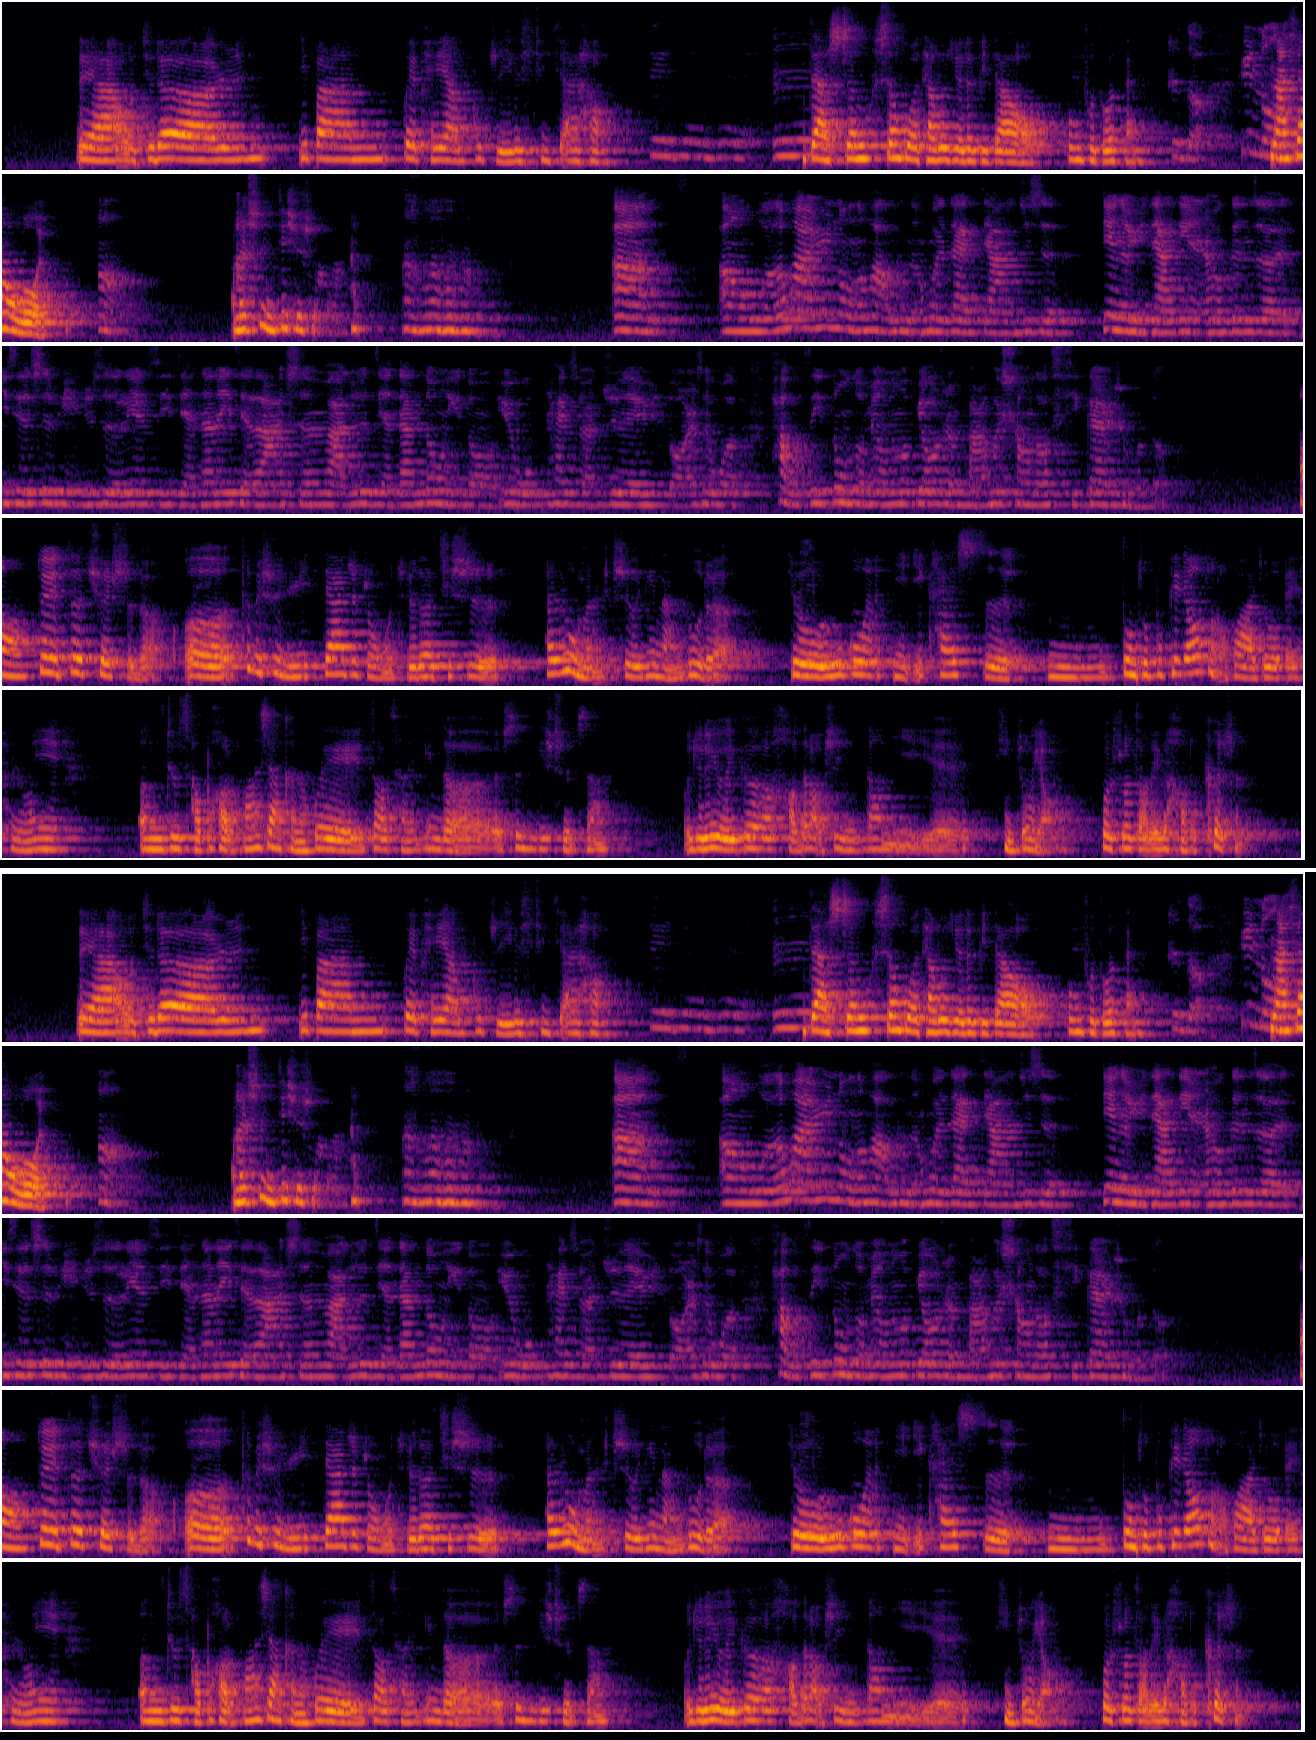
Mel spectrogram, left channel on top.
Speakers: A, on the right; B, on the right.
A: 对呀，我觉得人一般会培养不止一个兴趣爱好，
B: 对对对，嗯，
A: 这样生生活才会觉得比较丰富多彩。
B: 我对，是的，运动的，
A: 那像我，
B: 话。嗯，
A: 啊没事，
B: 啊，是吗
A: 你继续说。
B: <laughs> 啊，嗯，我的话，运动的话，我可能会在家就是垫个瑜伽垫，然后跟着一些视频，就是练习简单的一些拉伸吧，就是简单动一动，因为我不太喜欢剧烈运动，而且我怕我自己动作没有那么标准，反而会伤到膝盖什么的。
A: 哦，对，这确实的，呃，
B: 对
A: 特别是瑜伽这种，我觉得其实它入门是有一定难度的。
B: 对
A: 就如果你一开始，嗯，动作不标准的话，就哎很容易，嗯，就朝不好的方向，可能会造成一定的身体损伤。我觉得有一个好的老师引导你也挺重要，或者说找到一个好的课程。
